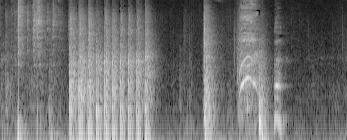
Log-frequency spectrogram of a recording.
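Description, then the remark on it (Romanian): A rapid, steady burst of about a dozen loud knocks on a door, then a heavy thud and a short, gasping vocal sound. “Bine, bine, bătaia în ușă merge.”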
